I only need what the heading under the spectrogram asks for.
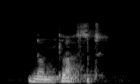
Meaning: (adjective) 1. Unsure how to act or respond; bewildered, perplexed 2. Unaffected, unfazed; unimpressed; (verb) simple past and past participle of nonplus
- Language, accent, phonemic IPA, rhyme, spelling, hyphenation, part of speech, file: English, Southern England, /nɒnˈplʌst/, -ʌst, nonplussed, non‧plussed, adjective / verb, LL-Q1860 (eng)-nonplussed.wav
